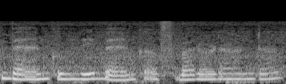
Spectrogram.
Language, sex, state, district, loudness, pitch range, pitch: Telugu, female, Andhra Pradesh, Manyam, -15 LUFS, 235-255 Hz, 245 Hz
